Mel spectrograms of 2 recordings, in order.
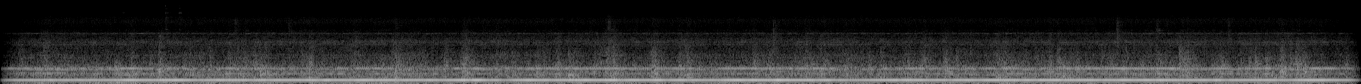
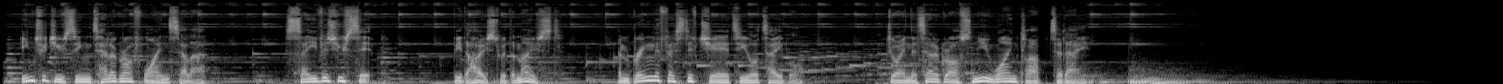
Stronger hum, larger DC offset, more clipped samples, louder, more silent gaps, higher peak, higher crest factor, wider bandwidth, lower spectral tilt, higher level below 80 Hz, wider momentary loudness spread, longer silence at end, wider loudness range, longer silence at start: first, 50 Hz at -25 dBFS vs none; neither; neither; second, -23 LUFS vs -19 LUFS; neither; second, -12 dBFS vs -6 dBFS; about the same, 10 dB vs 14 dB; second, 9.2 kHz vs 19.5 kHz; first, -8.5 dB/octave vs -5 dB/octave; second, -46 dBFS vs -34 dBFS; second, 3 LU vs 18 LU; second, 0 s vs 2.7 s; second, 1 LU vs 8 LU; about the same, 0 s vs 0.05 s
